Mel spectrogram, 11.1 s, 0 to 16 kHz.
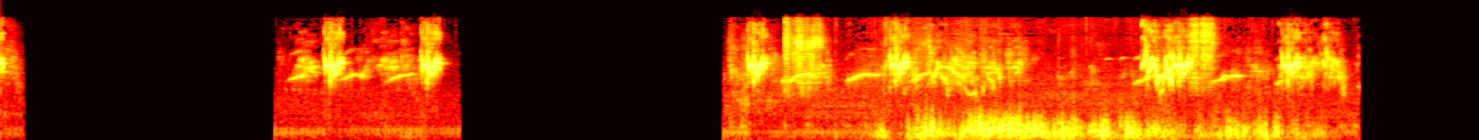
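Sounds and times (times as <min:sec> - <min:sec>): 
female budgerigar giving harsh scratchy chirps: 0:02.1 - 0:03.4, 0:05.5 - 0:10.2.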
